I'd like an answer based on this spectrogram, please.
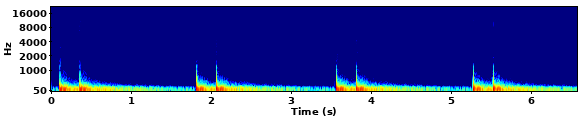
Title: Heartbeats make the best soothing sounds. Take care of yours!! #heartratemonitor #healthylifestyle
